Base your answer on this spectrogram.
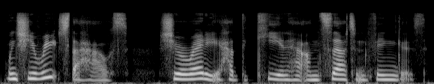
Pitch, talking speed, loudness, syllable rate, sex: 230 Hz, 195 wpm, -20 LUFS, 5.6 syllables/s, female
